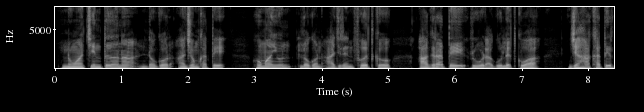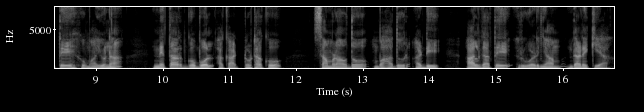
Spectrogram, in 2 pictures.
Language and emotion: Santali, neutral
